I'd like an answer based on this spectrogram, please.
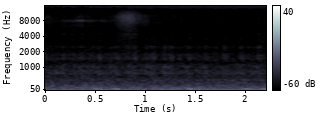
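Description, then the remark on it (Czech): A car engine revving on a road, heard as a low, muffled, steady rumble with slight swells but no sharp pitch climbs. It is fairly quiet, with no talking over it. “Tady turuje auto.”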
